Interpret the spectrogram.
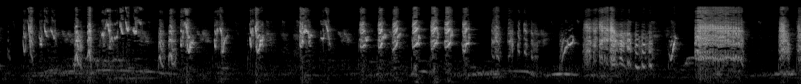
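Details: Long-tailed shrike youngster singing a fast, dense stream of high, sharp chirps and mimicked notes, ending in two harsh rasping bursts; kept as a lure to make other shrikes answer.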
